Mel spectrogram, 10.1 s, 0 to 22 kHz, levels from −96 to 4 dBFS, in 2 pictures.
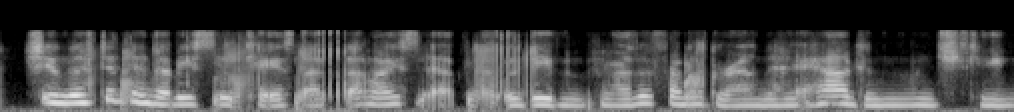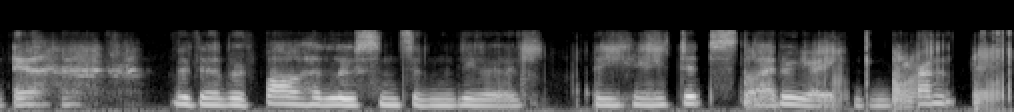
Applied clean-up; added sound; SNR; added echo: neural diffusion model UNIVERSE++.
